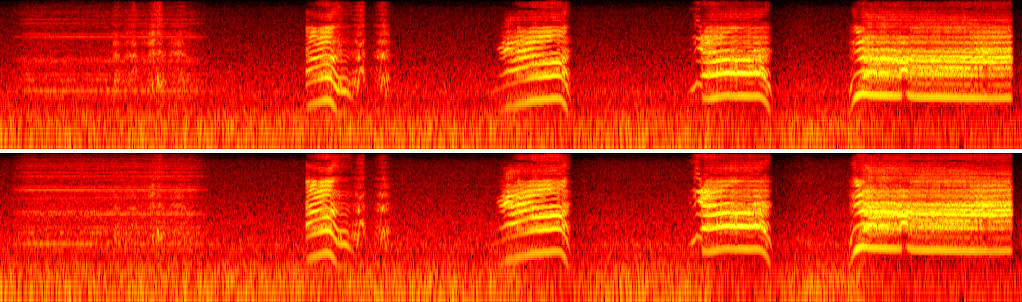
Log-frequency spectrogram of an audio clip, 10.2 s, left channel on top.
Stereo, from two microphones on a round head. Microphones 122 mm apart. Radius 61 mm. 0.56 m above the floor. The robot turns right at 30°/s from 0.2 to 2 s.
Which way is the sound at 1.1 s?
40° left (ahead or behind).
